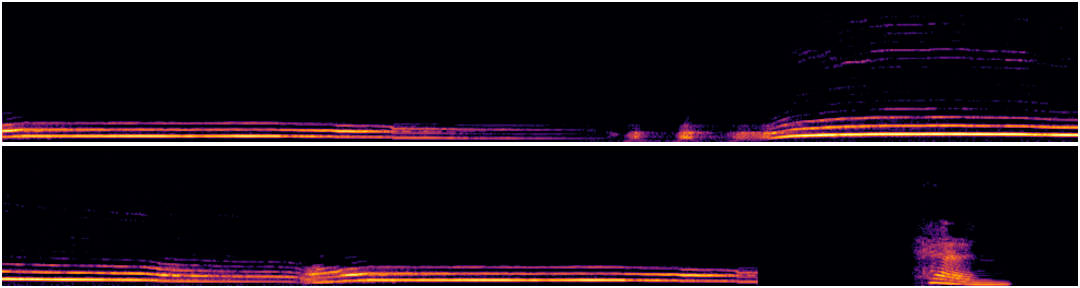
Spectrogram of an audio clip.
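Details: A wolf gives long, pure, tonal howls. The first steady howl dips lower near its end. After a pause comes a louder drawn-out howl that rises, holds and slowly falls, then another steady howl, and finally a short descending yelp.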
